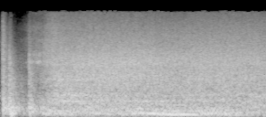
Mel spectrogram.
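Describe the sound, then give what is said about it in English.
A rocket engine ignites for liftoff: a brief uneven burst, then a loud, steady, hissing roar that holds without letup, with a low rumble underneath and no voices. “I mean, it sounds like you're turning on a propane tank. You know, there used to be a thunderous rocket.”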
